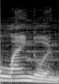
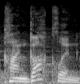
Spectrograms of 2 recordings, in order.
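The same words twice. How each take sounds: First: The double L is said as plain L. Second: The double L is said as Welsh LL. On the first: The speaker calls it wrong. "At least that's how I read it" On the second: The speaker calls it right. "the Welsh pronounce the double L's as cla, so it's actually pronounced"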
